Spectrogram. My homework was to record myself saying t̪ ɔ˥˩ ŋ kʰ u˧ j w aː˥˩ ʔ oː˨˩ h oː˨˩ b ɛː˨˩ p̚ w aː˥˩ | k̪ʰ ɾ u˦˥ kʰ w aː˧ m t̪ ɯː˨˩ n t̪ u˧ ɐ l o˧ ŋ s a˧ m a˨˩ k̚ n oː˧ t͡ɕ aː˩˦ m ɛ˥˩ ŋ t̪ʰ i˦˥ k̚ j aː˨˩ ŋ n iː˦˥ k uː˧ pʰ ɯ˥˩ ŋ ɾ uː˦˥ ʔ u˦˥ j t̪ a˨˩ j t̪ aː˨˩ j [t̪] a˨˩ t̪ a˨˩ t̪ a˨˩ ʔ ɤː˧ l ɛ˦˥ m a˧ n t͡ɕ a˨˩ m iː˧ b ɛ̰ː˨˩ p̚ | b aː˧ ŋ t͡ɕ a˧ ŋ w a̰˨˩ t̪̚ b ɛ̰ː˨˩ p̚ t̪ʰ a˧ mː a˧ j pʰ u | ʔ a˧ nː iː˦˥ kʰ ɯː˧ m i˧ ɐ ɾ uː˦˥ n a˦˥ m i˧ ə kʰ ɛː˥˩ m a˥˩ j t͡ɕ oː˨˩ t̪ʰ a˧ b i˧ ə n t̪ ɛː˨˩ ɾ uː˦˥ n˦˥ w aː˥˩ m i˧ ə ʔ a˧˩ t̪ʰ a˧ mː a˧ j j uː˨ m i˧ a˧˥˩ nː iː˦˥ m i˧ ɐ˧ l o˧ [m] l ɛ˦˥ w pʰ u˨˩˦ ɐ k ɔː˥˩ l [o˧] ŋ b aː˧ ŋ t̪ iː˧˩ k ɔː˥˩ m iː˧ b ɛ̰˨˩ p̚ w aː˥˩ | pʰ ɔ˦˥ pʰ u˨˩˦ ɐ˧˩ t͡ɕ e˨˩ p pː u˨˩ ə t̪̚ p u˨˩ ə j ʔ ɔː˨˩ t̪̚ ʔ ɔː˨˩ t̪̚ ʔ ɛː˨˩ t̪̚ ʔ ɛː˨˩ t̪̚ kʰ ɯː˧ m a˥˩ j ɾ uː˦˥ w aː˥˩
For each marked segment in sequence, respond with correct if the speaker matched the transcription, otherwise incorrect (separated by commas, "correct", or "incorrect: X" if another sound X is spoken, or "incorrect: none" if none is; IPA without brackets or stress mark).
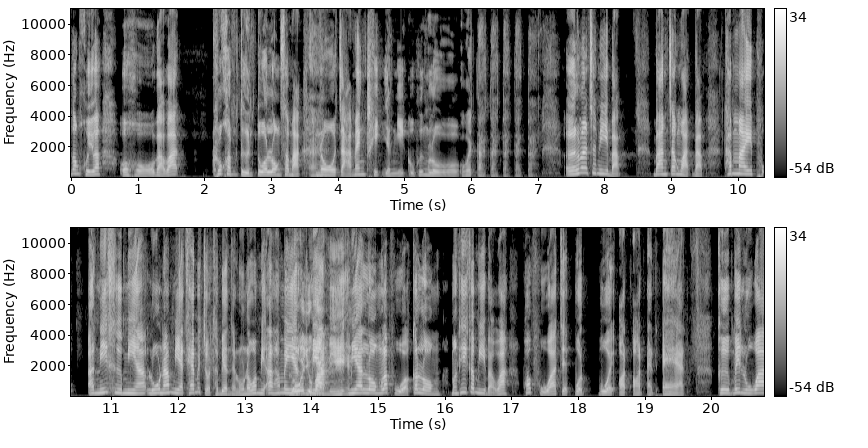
correct, incorrect: ŋ, correct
